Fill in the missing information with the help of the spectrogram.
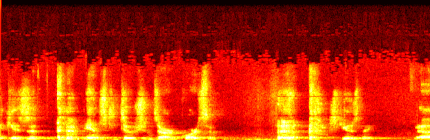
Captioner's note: clearing throat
